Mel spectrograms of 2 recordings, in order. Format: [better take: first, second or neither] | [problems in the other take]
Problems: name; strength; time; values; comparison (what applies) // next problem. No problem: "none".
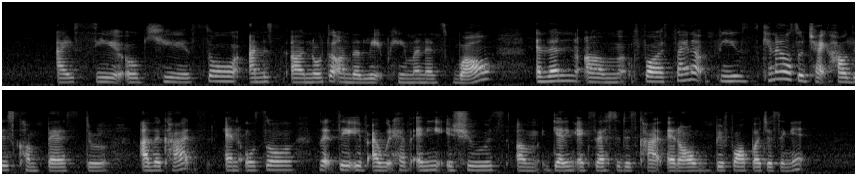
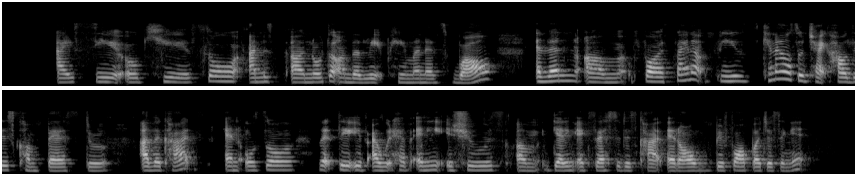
first | noise reduction (neural mask model Resemble Enhance denoiser)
